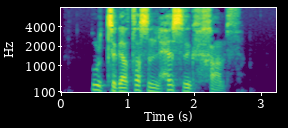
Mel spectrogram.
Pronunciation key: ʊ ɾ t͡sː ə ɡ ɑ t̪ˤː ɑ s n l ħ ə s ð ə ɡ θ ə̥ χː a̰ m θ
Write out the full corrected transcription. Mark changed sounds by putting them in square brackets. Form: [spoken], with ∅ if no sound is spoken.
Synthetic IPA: ʊ ɾ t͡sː ə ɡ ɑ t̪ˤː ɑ s n l ħ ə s ð ə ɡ θ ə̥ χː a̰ m θ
